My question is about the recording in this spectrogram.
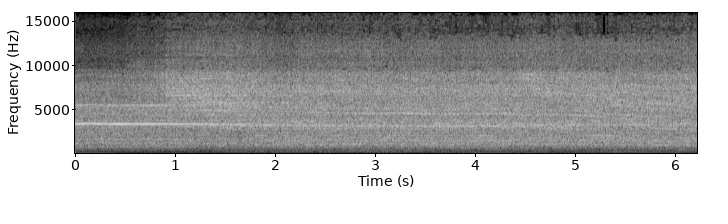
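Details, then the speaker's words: Cordless power tool used while laying bamboo hardwood flooring and trim, battery indicator flashing: high-pitched motor whirr wavering and sagging instead of holding speed because the battery is dead; cordless tool motor with dead battery. "That's the sound of the battery being dead. What? That's why it's flashing."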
